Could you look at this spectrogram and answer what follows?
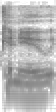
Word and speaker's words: Kinew: It's not the same as the word canoe that the boat, but the paddling canoe.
